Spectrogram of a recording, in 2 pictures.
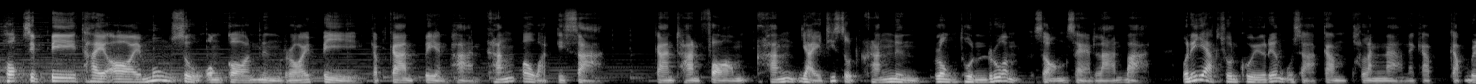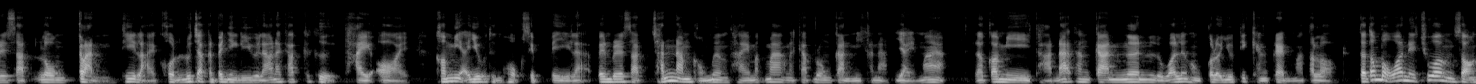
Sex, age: male, 20-39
